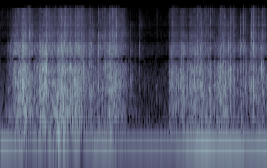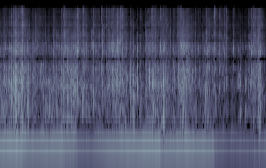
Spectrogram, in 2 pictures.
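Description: A medium white plastic poly mailer, soft and filled with clothing, lies flat on a bed while fingertips and painted nails rub and press its surface. Continuous bright crinkling and crackling fills the clip, with a brief quieter pause near the middle before the rubbing resumes.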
